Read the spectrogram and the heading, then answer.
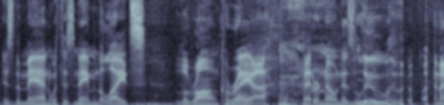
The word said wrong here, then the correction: Laurent: So, that was wrong. It's actually Laurent. – Laurent. – Laurent. Yeah, it's spelled L-A-U-R-E-N-T.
